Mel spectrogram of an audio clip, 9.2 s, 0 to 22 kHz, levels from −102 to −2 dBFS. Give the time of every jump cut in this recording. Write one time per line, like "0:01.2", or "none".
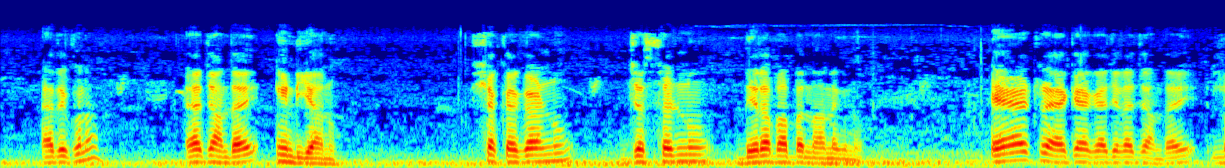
none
